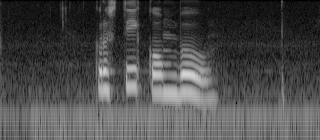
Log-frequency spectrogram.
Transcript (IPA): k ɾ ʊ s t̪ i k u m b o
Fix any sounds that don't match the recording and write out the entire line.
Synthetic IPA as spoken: k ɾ u s t̪ i k o m b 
